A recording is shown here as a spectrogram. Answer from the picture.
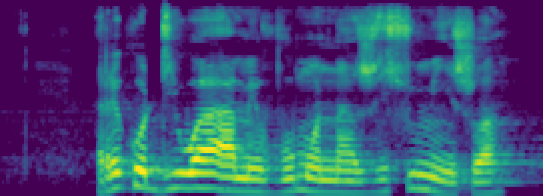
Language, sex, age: Venda, male, 23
